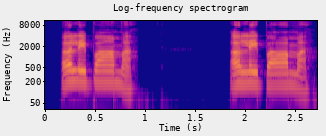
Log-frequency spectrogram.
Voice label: "Vlepamv", Muscogee

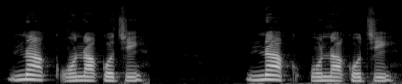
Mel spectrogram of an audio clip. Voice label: "nak onvkuce", Muscogee

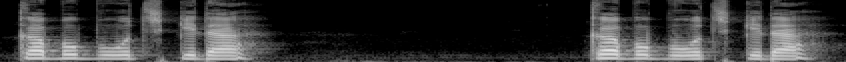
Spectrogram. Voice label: "kvpopocketv", Muscogee

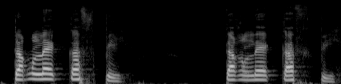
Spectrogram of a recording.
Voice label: "taklik-kvrpe", Muscogee

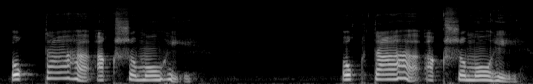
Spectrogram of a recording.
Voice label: "oktahv aksvmohe", Muscogee

